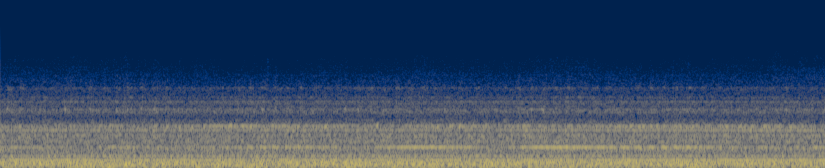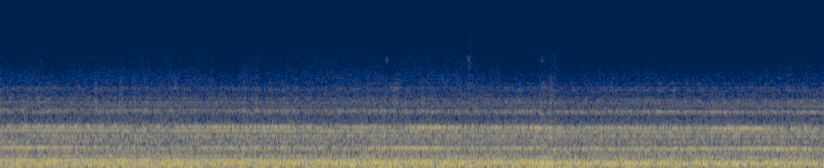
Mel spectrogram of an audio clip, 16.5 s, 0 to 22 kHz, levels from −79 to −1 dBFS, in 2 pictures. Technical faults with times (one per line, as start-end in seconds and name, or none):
7.72-13.25 computer activity noise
